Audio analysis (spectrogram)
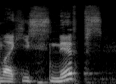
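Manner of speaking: usual speaking voice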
